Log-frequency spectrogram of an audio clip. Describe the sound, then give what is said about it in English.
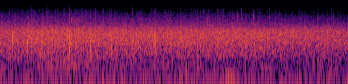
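Sustained applause from a large audience for the Houston Symphony's woodwind section, a dense, steady wash of clapping that holds at an even level for several seconds with no voices standing out. “How about a round of applause for the Houston Symphony's woodwind section?”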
